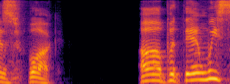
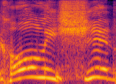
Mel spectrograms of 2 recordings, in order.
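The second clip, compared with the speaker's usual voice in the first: high, drawn-out holy shit, much higher; shocked exclamation; 9 semitones higher, slower than usual. Retold or imitated. Reacting to the cartoon's cheating twist, stunned and high. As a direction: gasp it out in pure shock, slowly. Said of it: "And I'm all like".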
